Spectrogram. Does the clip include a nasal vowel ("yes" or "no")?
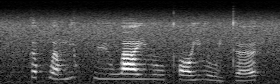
no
